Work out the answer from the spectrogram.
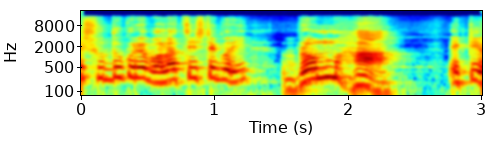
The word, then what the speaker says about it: ব্রহ্মা: কথাবার্তায় করে থাকি ব্রহ্মা দুটি ম এসে যায় আমাদের উচ্চারণে হ টি আমাদের উচ্চারণে থাকেই না এবার অনেকে শুদ্ধ করে বলার চেষ্টা করি ব্রহ্মা একটি হ এসে যায় আবার অনেকে বলে থাকি ব্রহ্মা কিন্তু প্রমিত বা মান্যচলির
